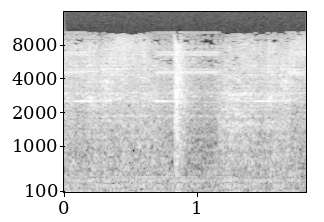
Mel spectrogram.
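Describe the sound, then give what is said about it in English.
A steady, grainy electronic buzz from a Wii video game's warning that the character is at low health and low energy drones on without pause, fairly quiet, with one brief click partway through and no voices. “The buzz is getting annoying, he says.”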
